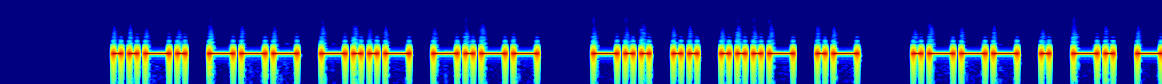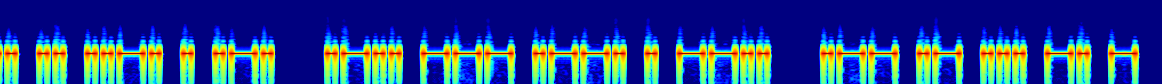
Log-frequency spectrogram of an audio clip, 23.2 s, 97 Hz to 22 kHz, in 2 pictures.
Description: Morse code, heard as a keyed tone, about 15 wpm, 700 Hz. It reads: FOXY DIVA JENNIFER LOPEZ WASNT
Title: Pangram Challenge v2 - 15wpm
